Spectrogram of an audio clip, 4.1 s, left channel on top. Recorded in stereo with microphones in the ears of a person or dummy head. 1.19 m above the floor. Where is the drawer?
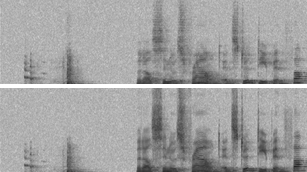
15° left (ahead or behind), 0.5 m.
